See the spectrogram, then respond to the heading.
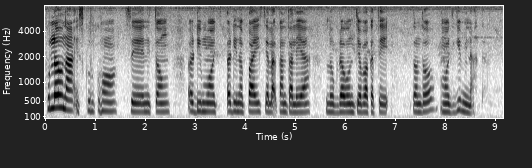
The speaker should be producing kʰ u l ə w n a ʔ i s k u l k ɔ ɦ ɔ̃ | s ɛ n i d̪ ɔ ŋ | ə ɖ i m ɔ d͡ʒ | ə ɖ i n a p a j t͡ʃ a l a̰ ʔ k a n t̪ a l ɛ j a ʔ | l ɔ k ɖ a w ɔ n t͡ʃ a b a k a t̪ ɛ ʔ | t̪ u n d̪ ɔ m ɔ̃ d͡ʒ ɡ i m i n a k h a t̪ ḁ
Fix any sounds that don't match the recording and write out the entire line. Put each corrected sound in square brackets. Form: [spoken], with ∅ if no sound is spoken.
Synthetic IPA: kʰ u l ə w n a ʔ i s k u l k ɔ ɦ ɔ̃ | s ɛ n i [t̪] ɔ ŋ | ə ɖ i m ɔ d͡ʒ | ə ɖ i n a p a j t͡ʃ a l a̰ ʔ k a n t̪ a l ɛ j a [∅] | l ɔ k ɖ a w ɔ n t͡ʃ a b a k a t̪ ɛ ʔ | t̪ [ɔ] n d̪ ɔ m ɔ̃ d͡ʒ ɡ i m i n a [ʔ] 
